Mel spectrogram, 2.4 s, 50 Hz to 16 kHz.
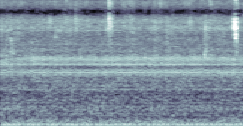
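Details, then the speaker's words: Maytag MDB4949SKZ2 dishwasher with F9E1 code won't wash; pump motor drains but hums low and rough with gritty grinding, as the filter inside the motor sump locks up and overheats the motor. "Kinda sounds funny. It drained it first."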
